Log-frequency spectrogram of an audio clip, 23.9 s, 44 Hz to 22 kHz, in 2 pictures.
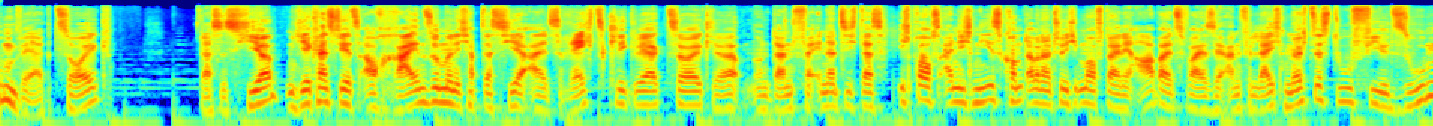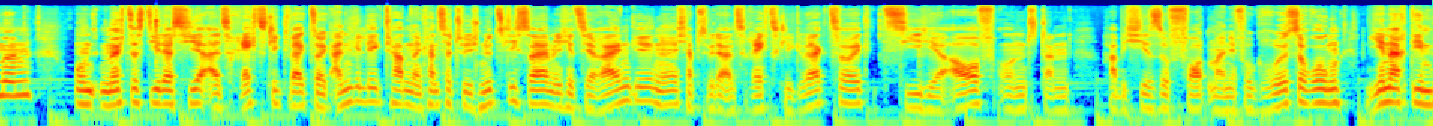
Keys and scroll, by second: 13.2 z.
